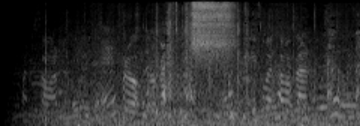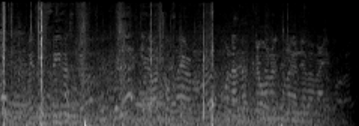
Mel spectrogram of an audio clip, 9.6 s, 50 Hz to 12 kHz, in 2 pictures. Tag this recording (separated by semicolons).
UPF-CS13; pepsi-bottle; campus-upf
